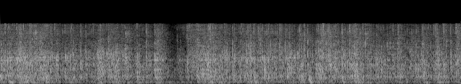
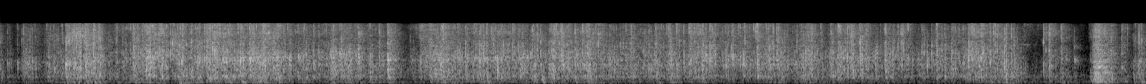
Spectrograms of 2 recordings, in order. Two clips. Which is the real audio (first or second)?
first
